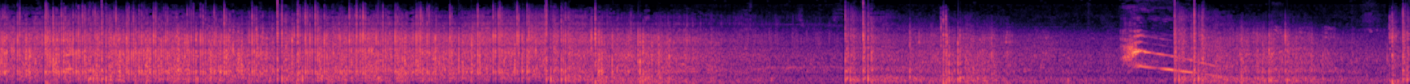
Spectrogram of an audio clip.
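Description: Fireworks display: a dense run of crackling and popping bursts that thins out about halfway, followed by a few separate sharp bangs and one falling whistling tone near the end.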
